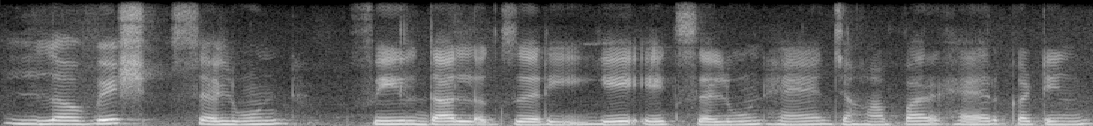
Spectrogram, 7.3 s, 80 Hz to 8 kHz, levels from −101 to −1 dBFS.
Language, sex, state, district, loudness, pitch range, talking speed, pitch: Hindi, female, Madhya Pradesh, Katni, -17 LUFS, 195-215 Hz, 115 wpm, 200 Hz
